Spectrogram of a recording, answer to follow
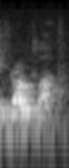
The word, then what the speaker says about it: Wrocław: This would be Wrocław. The W's are pronounced as B's.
